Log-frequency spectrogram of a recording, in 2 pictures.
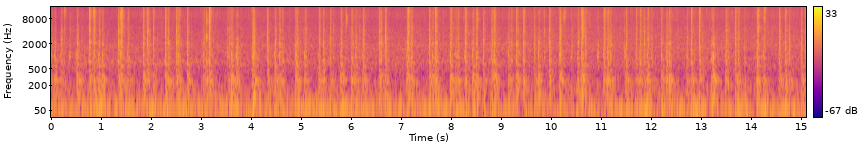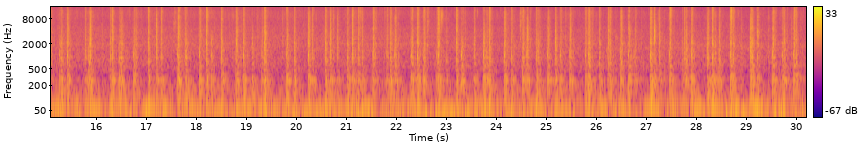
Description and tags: Rain and gutter dripping
Rain and run off from a gutter.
